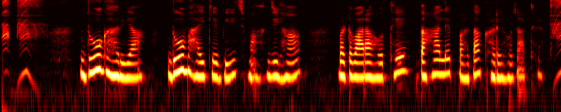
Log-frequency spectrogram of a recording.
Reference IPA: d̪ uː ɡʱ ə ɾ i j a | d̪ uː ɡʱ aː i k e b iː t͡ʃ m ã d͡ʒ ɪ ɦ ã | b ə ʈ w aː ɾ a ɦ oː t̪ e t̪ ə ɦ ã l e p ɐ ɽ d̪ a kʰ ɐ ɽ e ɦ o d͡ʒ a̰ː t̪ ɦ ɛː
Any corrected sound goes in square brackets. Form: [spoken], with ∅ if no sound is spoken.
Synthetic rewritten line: d̪ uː ɡʱ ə ɾ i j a | d̪ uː [bʱ] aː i k e b iː t͡ʃ m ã d͡ʒ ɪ ɦ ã | b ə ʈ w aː ɾ a ɦ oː t̪ e t̪ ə ɦ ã l e p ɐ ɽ d̪ a kʰ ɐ ɽ e ɦ o d͡ʒ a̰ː t̪ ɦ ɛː

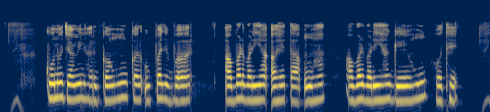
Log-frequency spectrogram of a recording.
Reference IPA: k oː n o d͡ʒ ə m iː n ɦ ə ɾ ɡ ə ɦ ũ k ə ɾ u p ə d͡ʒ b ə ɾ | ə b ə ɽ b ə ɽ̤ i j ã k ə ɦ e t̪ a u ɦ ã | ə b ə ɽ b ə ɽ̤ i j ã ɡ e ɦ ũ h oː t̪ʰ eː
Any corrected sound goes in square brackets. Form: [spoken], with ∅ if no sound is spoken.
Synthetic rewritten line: k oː n o d͡ʒ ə m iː n ɦ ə ɾ ɡ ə ɦ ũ k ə ɾ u p ə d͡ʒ b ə ɾ | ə b ə ɽ b ə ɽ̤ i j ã [ʔ] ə ɦ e t̪ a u ɦ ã | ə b ə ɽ b ə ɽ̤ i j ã ɡ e ɦ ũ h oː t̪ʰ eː

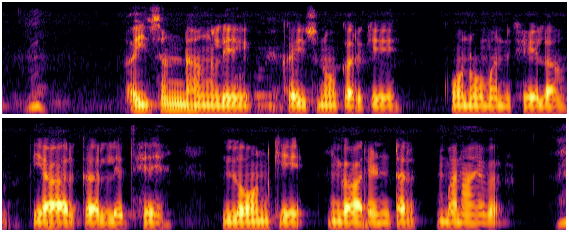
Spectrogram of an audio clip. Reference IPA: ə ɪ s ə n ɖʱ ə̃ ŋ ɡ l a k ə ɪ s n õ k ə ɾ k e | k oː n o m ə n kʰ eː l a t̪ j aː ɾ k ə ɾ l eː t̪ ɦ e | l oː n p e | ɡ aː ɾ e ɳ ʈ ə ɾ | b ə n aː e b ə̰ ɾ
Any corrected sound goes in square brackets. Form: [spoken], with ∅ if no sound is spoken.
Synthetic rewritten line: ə ɪ s ə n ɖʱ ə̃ ŋ ɡ l [e] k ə ɪ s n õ k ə ɾ k e | k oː n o m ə n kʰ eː l a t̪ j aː ɾ k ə ɾ l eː t̪ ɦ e | l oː n [k] e | ɡ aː ɾ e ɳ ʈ ə ɾ | b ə n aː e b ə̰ ɾ

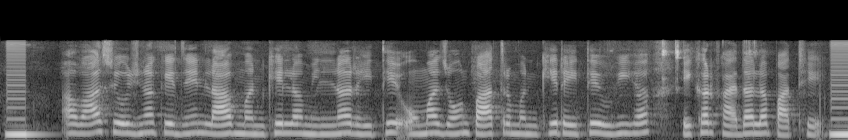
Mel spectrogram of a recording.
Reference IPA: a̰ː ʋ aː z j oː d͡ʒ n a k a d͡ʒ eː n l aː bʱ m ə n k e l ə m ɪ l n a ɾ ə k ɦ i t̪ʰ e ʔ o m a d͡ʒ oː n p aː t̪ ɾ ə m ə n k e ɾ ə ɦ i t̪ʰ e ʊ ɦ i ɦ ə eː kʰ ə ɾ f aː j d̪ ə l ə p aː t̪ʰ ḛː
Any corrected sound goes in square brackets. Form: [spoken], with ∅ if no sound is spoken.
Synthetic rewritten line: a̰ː ʋ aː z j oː d͡ʒ n a k [e] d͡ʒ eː n l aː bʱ m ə n [kʰ] e l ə m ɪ l n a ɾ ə [∅] ɦ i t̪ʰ e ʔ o m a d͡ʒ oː n p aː t̪ ɾ ə m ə n [kʰ] e ɾ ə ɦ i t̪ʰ e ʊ ɦ i ɦ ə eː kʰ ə ɾ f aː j d̪ [a] l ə p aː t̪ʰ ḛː

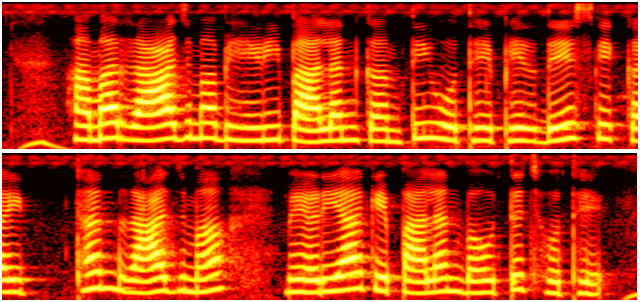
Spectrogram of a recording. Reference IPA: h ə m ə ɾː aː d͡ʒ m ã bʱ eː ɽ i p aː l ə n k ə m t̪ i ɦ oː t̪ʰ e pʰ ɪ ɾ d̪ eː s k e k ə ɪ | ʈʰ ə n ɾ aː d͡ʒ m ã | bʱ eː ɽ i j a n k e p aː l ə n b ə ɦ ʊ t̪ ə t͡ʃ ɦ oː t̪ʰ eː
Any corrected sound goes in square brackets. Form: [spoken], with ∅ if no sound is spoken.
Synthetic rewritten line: h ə m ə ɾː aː d͡ʒ m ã bʱ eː ɽ i p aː l ə n k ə m t̪ i ɦ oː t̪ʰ e pʰ ɪ ɾ d̪ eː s k e k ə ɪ | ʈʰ ə n ɾ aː d͡ʒ m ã | bʱ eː ɽ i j a [∅] k e p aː l ə n b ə ɦ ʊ t̪ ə t͡ʃ ɦ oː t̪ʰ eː

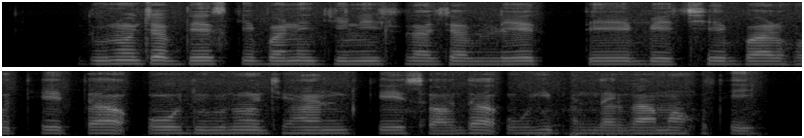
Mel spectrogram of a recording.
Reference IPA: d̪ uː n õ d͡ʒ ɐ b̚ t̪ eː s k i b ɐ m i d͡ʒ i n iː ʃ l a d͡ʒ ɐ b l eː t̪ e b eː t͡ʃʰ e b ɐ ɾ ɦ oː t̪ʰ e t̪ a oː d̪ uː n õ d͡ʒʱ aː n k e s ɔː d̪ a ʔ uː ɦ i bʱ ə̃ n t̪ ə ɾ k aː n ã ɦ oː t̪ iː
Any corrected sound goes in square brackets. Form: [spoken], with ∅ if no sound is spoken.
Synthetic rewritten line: d̪ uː n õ d͡ʒ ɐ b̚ [d̪] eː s k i b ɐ [n] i d͡ʒ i n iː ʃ l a d͡ʒ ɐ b l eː t̪ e b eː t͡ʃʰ e b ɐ ɾ ɦ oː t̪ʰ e t̪ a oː d̪ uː n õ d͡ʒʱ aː n k e s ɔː d̪ a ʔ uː ɦ i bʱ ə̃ n [d̪] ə ɾ [ɡ] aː [m] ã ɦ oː t̪ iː

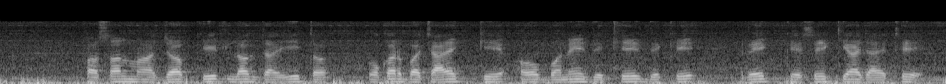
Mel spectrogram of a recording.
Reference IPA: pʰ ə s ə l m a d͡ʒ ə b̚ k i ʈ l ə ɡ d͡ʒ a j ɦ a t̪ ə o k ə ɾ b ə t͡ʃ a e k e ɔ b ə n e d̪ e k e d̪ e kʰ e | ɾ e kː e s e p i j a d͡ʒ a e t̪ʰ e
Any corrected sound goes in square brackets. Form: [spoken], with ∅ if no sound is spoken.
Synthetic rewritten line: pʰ ə s ə l m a d͡ʒ ə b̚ k i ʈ l ə ɡ d͡ʒ a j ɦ [i] t̪ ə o k ə ɾ b ə t͡ʃ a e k e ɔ b ə n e d̪ e [kʰ] e d̪ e kʰ e | ɾ e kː e s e [k] i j a d͡ʒ a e t̪ʰ e

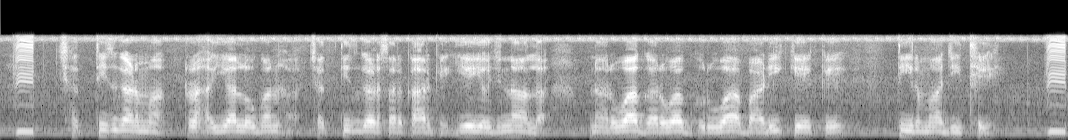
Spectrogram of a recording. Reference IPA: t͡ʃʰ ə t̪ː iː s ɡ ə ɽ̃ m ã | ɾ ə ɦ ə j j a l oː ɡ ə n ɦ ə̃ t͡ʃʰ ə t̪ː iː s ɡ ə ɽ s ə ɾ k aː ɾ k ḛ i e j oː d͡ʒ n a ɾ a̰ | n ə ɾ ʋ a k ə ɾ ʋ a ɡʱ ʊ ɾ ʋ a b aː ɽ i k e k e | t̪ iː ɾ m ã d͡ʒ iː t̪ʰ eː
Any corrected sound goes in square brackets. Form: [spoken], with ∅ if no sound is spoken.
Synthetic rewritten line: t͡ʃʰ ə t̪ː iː s ɡ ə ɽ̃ m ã | ɾ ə ɦ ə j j a l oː ɡ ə n ɦ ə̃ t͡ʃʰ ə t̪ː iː s ɡ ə ɽ s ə ɾ k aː ɾ k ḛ [j] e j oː d͡ʒ n a [l] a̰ | n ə ɾ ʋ a [ɡ] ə ɾ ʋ a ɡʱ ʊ ɾ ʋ a b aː ɽ i k e k e | t̪ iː ɾ m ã d͡ʒ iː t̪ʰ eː

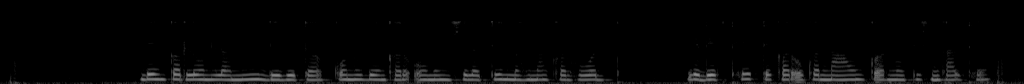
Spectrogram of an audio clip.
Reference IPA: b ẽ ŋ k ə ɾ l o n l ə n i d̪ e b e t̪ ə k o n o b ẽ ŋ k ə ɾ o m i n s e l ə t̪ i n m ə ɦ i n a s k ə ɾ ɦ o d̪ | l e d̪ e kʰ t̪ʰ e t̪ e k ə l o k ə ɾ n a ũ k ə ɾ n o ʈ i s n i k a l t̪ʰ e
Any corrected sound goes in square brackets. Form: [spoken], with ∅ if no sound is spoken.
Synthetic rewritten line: b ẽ ŋ k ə ɾ l o n l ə n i d̪ e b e t̪ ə k o n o b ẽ ŋ k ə ɾ o m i n s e l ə t̪ i n m ə ɦ i n a [∅] k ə ɾ ɦ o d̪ | l e d̪ e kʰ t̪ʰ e t̪ e k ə [ɾ] o k ə ɾ n a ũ k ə ɾ n o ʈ i s n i k a l t̪ʰ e

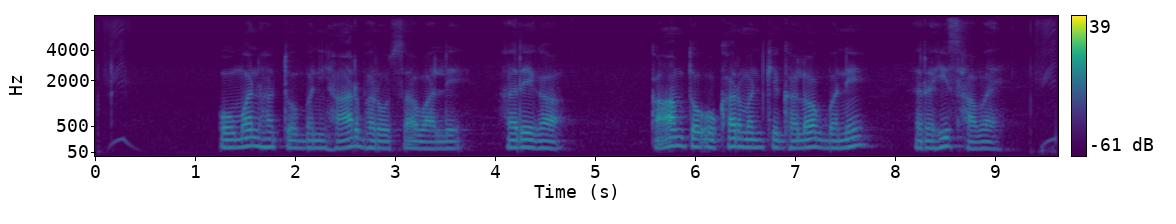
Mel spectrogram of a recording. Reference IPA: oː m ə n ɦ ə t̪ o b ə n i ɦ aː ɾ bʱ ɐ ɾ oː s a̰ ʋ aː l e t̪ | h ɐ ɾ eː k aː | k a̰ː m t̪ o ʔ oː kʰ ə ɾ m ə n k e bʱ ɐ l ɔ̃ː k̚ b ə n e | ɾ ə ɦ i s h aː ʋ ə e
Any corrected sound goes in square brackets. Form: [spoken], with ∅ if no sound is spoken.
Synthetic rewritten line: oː m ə n ɦ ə t̪ o b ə n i ɦ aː ɾ bʱ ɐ ɾ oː s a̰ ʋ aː l e [∅] | h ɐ ɾ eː [ɡ] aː | k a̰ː m t̪ o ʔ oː kʰ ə ɾ m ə n k e [ɡʱ] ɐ l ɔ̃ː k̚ b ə n e | ɾ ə ɦ i s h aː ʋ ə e

